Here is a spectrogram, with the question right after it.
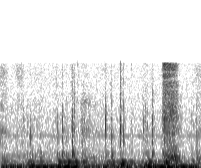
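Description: Code is typed on a computer keyboard in a steady patter of soft, close key clicks over a quiet, hissy background.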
